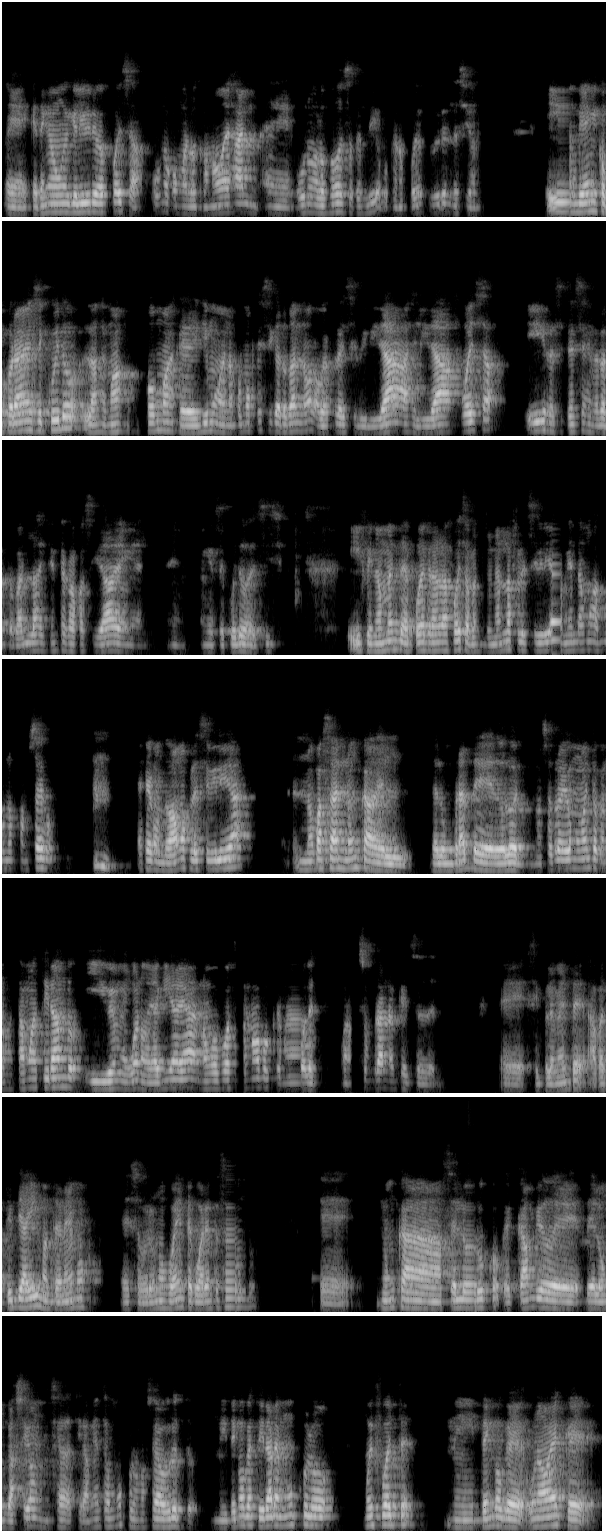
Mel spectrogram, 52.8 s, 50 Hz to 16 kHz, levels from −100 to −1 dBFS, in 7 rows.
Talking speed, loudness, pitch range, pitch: 185 wpm, -31 LUFS, 125-155 Hz, 145 Hz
